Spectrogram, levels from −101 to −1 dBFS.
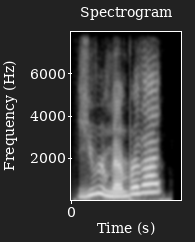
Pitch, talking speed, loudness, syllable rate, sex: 275 Hz, 165 wpm, -13 LUFS, 6.1 syllables/s, female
